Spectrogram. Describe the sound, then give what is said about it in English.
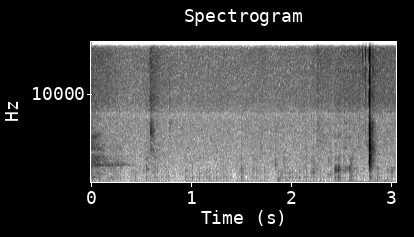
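A pet cat sitting next to a person purrs steadily in a rhythmic, low rumble, with a couple of sharp clicks near the end and no talking. “If you hear purring really loud in the background, I'm so sorry.”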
